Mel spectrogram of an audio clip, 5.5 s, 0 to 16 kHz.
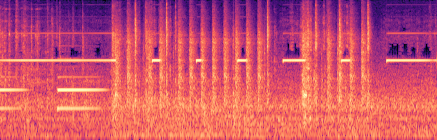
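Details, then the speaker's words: Ford E350 6.0 diesel bus at 75,000 miles: steady warning beeps and rapid dry clicking at about four per second with no cranking; suspected the starter isn't getting power. "oh that's not good it sounds like the starter isn't getting juice that ain't good at all and all this beeping what is all this noise"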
